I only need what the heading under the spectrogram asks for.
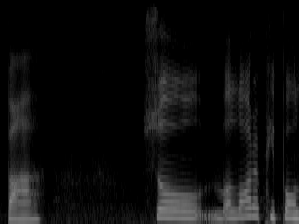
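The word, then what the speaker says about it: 八: and you're okay for 8 it's a lucky number because 8 means fa fa means prosper and the pronunciation is very close to eight in Chinese which is ba.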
